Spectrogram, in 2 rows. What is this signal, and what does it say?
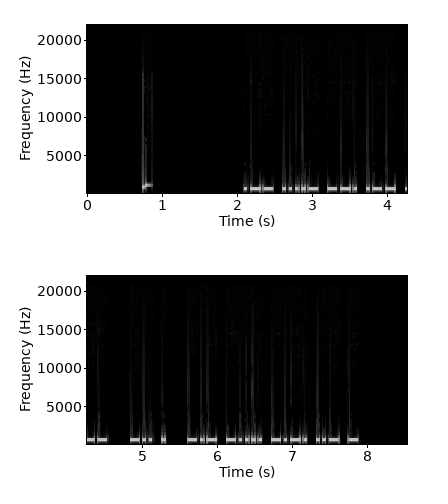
Morse code, heard as a keyed tone, about 27 wpm, 700 Hz. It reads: W4GWM DE K6CUT
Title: USA Callsign DE Callsign - 5 Characters - 28wpm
